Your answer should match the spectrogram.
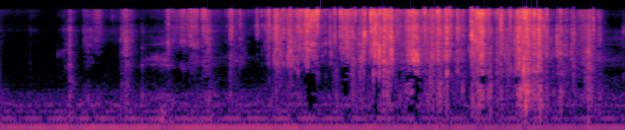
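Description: Foil wrapper of a Magic: The Gathering set booster pack being torn open and crinkled, with dense crackling and small clicks that build up about two seconds in, over a faint steady hum.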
